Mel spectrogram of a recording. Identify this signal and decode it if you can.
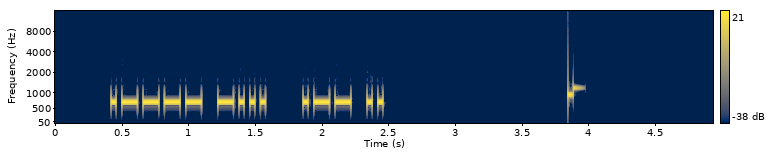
Morse code, heard as a keyed tone, about 30 wpm, 700 Hz. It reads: 1B WI
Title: Field Day Exchanges - 30wpm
